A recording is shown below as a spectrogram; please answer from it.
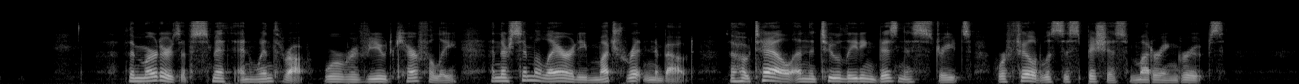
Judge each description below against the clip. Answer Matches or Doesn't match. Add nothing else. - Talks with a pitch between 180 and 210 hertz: Doesn't match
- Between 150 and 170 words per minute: Doesn't match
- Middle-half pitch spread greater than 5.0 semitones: Doesn't match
